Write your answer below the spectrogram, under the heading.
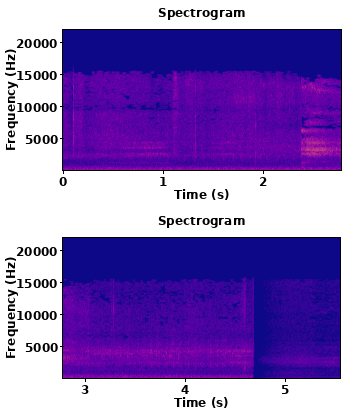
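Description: Car driving, heard from inside the cabin: a steady low engine and road rumble. It cuts off abruptly near the end.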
